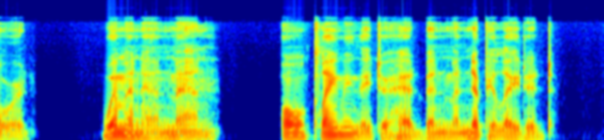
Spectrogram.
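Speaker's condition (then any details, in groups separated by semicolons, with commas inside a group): No condition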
